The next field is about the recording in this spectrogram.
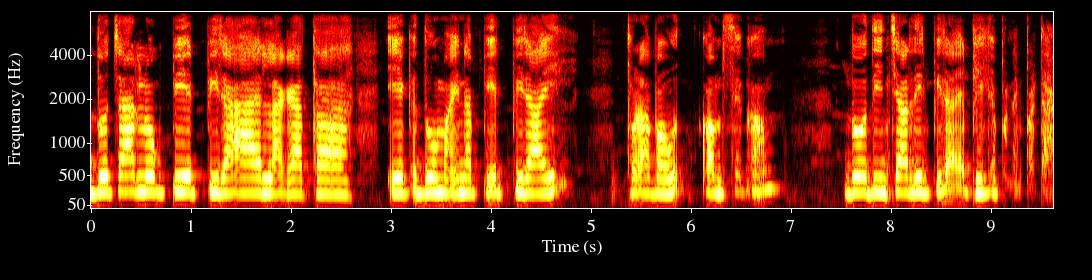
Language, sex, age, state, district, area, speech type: Hindi, female, 45-60, Uttar Pradesh, Ghazipur, rural, spontaneous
